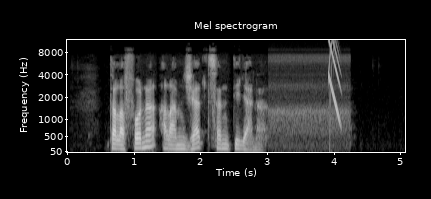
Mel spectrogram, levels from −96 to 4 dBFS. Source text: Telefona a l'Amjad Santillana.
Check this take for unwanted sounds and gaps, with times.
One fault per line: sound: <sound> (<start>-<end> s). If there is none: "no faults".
sound: chirp (3.9-4.1 s)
